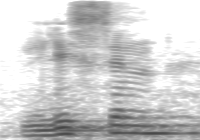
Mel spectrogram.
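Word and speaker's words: listen: टी इज़ not pronounced in these common words. इनमें हम जो है वो लफ्ज़ों में हम टी को प्रोनाउंस नहीं करते। मसलन फैशन, लिसन, ऑफन, थिसिल और विसिल,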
